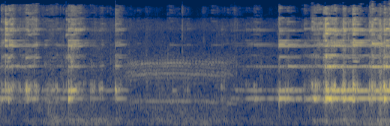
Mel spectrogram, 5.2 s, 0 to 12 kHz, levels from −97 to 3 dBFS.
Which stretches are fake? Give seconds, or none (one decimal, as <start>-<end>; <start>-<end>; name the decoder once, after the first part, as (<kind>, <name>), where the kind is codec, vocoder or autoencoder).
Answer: 3.9-4.6 (vocoder, Vocos)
